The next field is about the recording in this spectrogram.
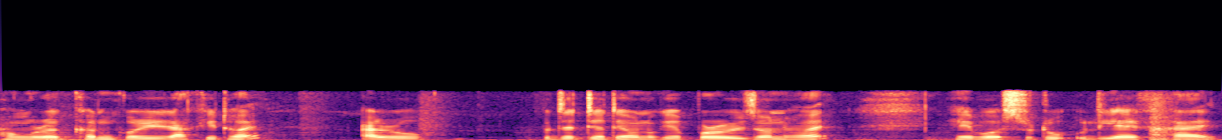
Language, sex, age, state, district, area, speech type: Assamese, female, 30-45, Assam, Dhemaji, rural, spontaneous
